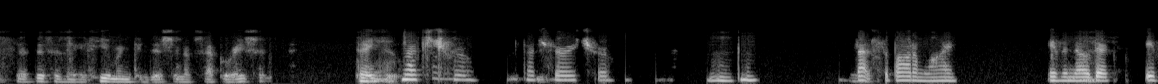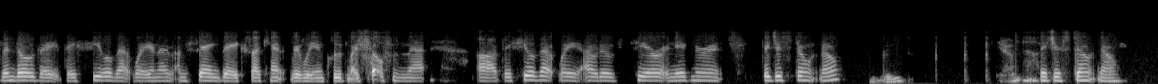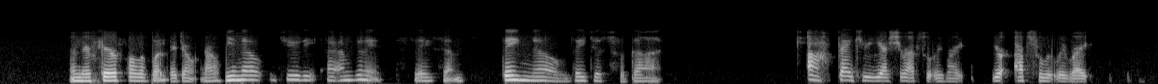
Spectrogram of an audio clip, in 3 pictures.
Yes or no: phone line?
yes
